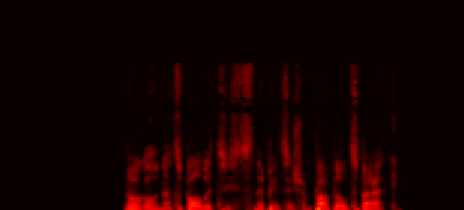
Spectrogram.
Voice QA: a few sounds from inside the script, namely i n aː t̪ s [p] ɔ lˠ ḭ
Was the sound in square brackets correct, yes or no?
yes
